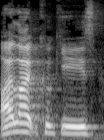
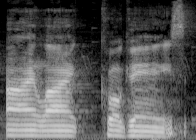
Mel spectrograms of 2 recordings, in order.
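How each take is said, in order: First: It is said in his normal voice. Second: It is said in a Squidward impression voice.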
